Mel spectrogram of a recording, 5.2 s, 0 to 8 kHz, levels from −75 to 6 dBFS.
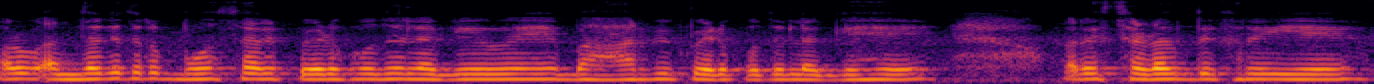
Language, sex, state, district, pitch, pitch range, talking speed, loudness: Hindi, female, Bihar, Purnia, 185 Hz, 180-190 Hz, 245 wpm, -18 LUFS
